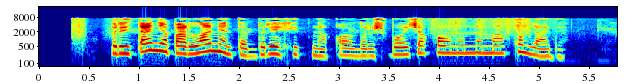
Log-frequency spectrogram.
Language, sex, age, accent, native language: Uzbek, female, 19-29, Farg'ona, Uzbek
